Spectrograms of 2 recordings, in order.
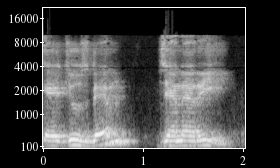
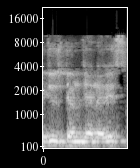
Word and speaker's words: ejusdem generis: The pronunciation is Ejusdem, generi. Okay, you can say Ejusdem generis also if you want to, but then Ejusdem generi.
